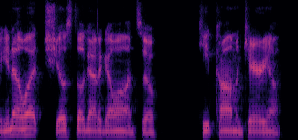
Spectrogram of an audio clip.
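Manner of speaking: ordinary delivery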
